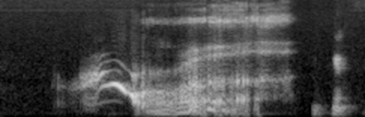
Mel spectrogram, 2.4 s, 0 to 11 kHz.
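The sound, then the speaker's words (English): A growl-like rumble caught on a paranormal team's recording and explained as a stomach noise: one gurgling, low growl of about a second and a half, opening with a short bending tone, then two brief quiet bursts. “Oh, that's a stomach noise. That's all that is. I've got a stomach. I've heard that 1,000 times.”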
